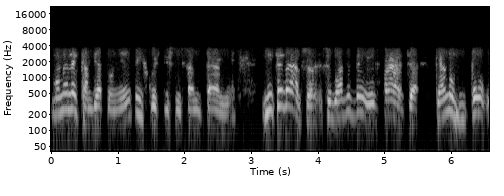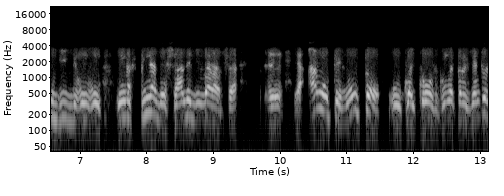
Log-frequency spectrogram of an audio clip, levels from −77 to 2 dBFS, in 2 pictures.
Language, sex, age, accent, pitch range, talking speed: Italian, male, 50-69, native, 155-230 Hz, 150 wpm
